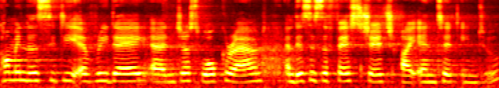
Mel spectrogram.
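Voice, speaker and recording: Over noticeable background noise, a woman speaks fairly slowly at a fairly high pitch with monotone, flat intonation. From Iran. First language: Persian. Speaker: church member giving testimony. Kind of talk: testimony. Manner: halting, hesitant.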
